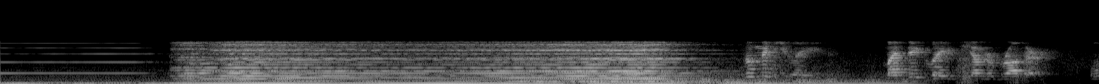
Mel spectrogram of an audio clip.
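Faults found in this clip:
Aliasing, throughout. Gritty, metallic top end with pitches that don't belong. Spectrogram shows energy running hard up to about 3 kHz, then nothing, with mirrored components folding back below that edge at around 20 dB under the signal. Probable component: resampler, likely without an anti-alias filter. Fits a downsample to 6 kHz.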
